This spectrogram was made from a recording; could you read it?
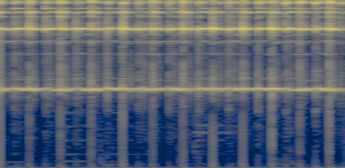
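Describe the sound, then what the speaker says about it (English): Liberty Bell rung for a big play in an Eagles vs. Vikings football game livestream, struck in a fast steady series of bright ringing hits that carry on for a couple of seconds, close and loud. "We ring the Liberty Bell."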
